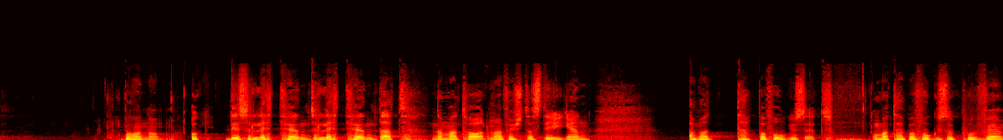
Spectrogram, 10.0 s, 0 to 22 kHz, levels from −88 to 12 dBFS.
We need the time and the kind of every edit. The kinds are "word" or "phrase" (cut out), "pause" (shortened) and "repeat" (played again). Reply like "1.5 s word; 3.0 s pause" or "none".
1.8 s pause; 3.1 s repeat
